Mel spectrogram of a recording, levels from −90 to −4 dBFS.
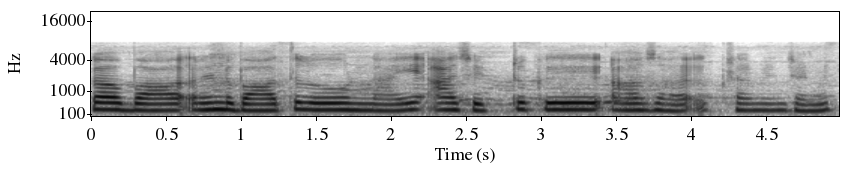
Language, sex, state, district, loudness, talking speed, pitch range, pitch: Telugu, female, Andhra Pradesh, Guntur, -16 LUFS, 85 wpm, 215-235 Hz, 225 Hz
